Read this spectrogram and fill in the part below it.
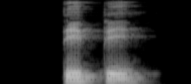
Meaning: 1. grandpa 2. Old man
- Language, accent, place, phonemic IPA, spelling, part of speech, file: French, France, Lyon, /pe.pe/, pépé, noun, LL-Q150 (fra)-pépé.wav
